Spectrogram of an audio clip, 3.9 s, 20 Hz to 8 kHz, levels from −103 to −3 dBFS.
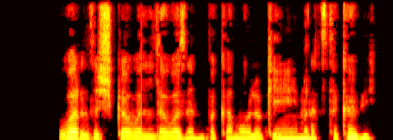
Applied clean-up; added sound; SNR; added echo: none; none; none; none.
